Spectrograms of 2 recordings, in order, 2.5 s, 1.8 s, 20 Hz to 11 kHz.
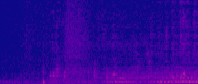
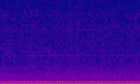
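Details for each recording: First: Factory Jayco caravan water pump heard from about 1.5–2 m away, with the bed open and the phone on the bench. A loud, steady, fast-pulsing hum measuring 62–65 dB; noisy baseline before replacement. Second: New replacement water pump rated 55 PSI, accumulator set to 52 PSI, running around 54: low steady hum with even pulse, no rattle or surging; considerably quieter than the previous Shurflo.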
